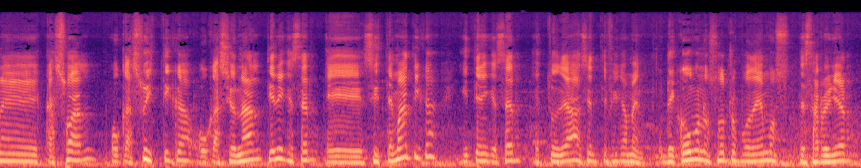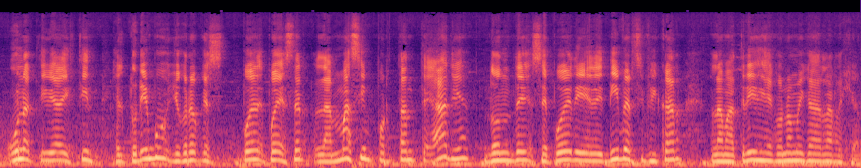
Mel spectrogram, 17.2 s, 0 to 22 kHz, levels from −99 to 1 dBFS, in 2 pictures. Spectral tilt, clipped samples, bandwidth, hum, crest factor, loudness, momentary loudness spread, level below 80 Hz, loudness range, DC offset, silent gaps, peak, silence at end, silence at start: -5 dB/octave; under 0.1%; 16.5 kHz; none; 14 dB; -15 LUFS; 5 LU; -38 dBFS; 1 LU; under 0.1%; none; 0 dBFS; 0 s; 0 s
